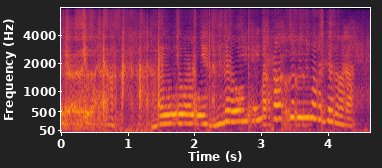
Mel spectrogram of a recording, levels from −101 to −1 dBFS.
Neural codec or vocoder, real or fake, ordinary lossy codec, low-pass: codec, 16 kHz, 0.5 kbps, FreqCodec, smaller model; fake; none; none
